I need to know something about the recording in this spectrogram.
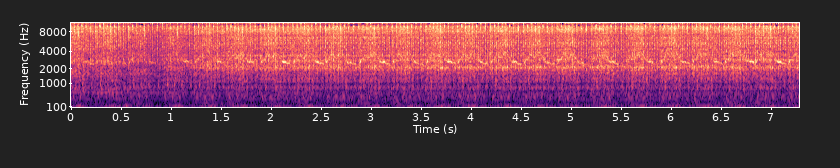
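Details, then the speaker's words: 2016 Chevy Cruze 1.4L turbo Ecotec, run about four quarts low on oil with reduced engine power: fast uneven clicking, about three per second, over a light idle; valvetrain ticking from oil starvation, possible internal damage. "i hear that clicking all right it was reading about it was about four quarts low so basically empty a quart don't know how steel running"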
